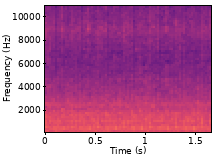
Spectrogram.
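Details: Mitsubishi Fuso 6D24 diesel engine, worked on for fuel leak and hard starting: steady, even idle with a smooth, unbroken beat and no sharp knocks; normal idle.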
